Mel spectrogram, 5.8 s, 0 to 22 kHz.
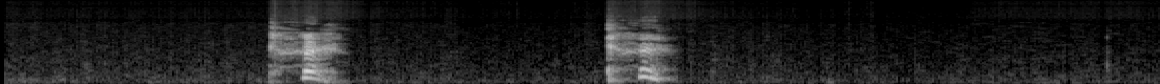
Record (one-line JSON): {"cough_length": "5.8 s", "cough_amplitude": 16785, "cough_signal_mean_std_ratio": 0.2, "survey_phase": "alpha (2021-03-01 to 2021-08-12)", "age": "65+", "gender": "Female", "wearing_mask": "Yes", "symptom_prefer_not_to_say": true, "smoker_status": "Current smoker (e-cigarettes or vapes only)", "respiratory_condition_asthma": true, "respiratory_condition_other": false, "recruitment_source": "REACT", "submission_delay": "3 days", "covid_test_result": "Negative", "covid_test_method": "RT-qPCR"}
